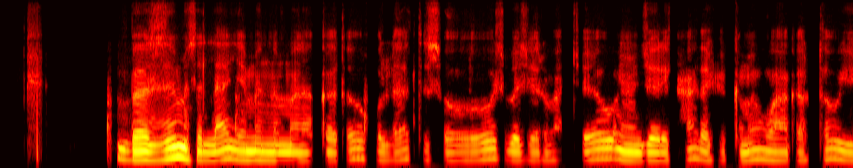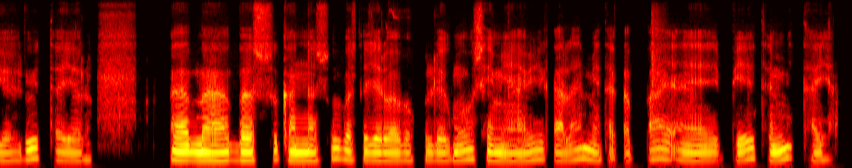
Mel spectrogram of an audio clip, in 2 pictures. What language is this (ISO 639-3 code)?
amh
